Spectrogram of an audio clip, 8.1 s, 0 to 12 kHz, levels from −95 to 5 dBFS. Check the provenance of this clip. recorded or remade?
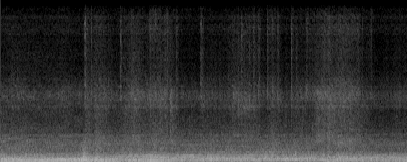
remade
